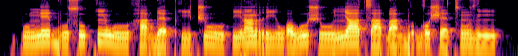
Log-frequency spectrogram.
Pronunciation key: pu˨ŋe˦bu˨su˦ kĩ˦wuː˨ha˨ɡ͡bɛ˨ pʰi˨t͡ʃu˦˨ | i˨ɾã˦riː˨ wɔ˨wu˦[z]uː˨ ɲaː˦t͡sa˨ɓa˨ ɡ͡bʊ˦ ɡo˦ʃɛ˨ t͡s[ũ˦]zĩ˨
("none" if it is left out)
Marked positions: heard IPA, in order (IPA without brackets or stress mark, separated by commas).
ʃ, ũ˦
